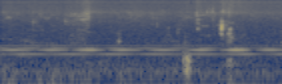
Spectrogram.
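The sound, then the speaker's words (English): A single short slurping sip of the morning's first cup of coffee, followed by a light clink of the mug being set down, over a faint steady electrical hum. “I'm here with my first cup of coffee.”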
